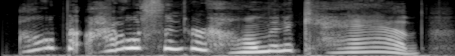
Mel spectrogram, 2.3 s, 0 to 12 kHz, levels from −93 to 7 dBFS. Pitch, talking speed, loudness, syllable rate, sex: 315 Hz, 265 wpm, -17 LUFS, 5.4 syllables/s, female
